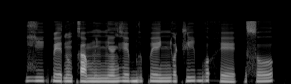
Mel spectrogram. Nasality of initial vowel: oral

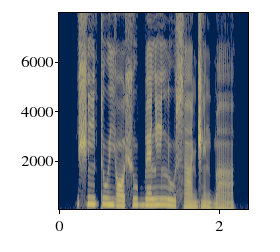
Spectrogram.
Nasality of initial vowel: nasal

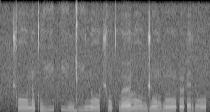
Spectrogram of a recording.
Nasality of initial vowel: oral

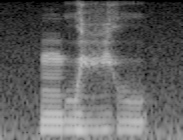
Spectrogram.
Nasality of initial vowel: oral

